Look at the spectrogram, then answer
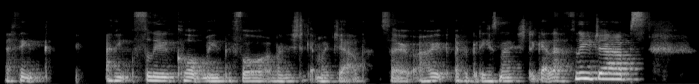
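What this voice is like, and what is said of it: Congested voice from a cold. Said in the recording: “you might be able to tell from my voice that I've had a bit of a bad cold and cough the last few days”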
